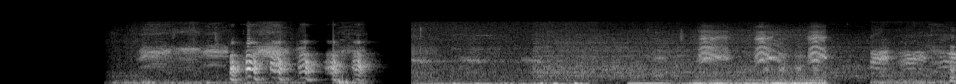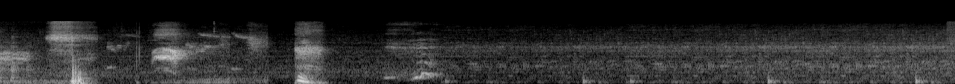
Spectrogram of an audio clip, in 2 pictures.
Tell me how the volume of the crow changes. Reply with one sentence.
The volume of the crow goes down, then up.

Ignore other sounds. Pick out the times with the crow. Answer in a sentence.
The crow can be heard from 1.1 to 12.8 s.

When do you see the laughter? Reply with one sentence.
You can hear the laughter from 2.3 to 3.7 s, from 7.5 to 8.2 s, from 9.2 to 9.9 s and from 13.4 to 13.9 s.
